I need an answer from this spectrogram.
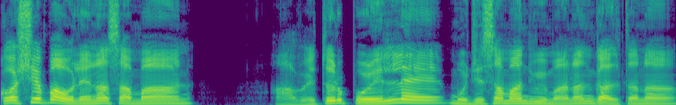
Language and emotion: Goan Konkani, surprised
